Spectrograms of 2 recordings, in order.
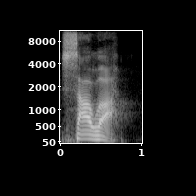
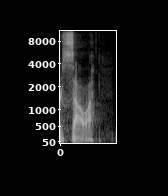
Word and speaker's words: Saleh: Saleh, Robert Saleh. I'll get it now. Thank you. Why couldn't you have just said S-A-L-U-H from the beginning?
